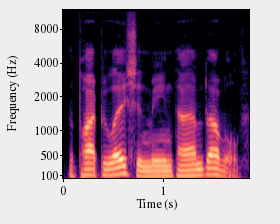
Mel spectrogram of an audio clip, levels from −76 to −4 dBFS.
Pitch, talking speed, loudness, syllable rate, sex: 110 Hz, 130 wpm, -14 LUFS, 5.9 syllables/s, male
